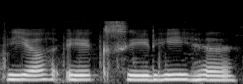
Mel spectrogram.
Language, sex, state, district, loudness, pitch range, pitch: Hindi, female, Bihar, Patna, -11 LUFS, 210-220 Hz, 215 Hz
